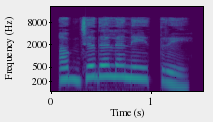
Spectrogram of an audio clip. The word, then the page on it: ಅಬ್ಜದಲನೇತ್ರೆ: Kannada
